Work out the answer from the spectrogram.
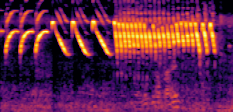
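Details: Canary singing as master material for training young songbirds: curved whistled notes and falling sweeps, then a quick, even staccato trill of bright high notes.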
